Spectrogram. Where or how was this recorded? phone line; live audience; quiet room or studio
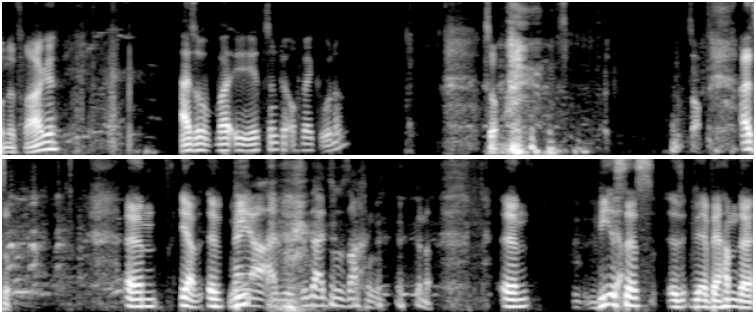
live audience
